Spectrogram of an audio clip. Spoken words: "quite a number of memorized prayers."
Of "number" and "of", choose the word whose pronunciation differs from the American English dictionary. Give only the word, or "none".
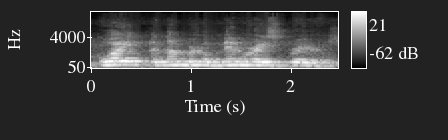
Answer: none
